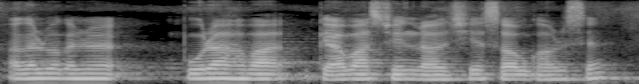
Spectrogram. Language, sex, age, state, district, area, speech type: Maithili, male, 18-30, Bihar, Supaul, rural, spontaneous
